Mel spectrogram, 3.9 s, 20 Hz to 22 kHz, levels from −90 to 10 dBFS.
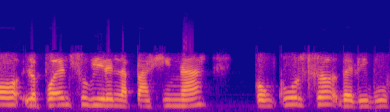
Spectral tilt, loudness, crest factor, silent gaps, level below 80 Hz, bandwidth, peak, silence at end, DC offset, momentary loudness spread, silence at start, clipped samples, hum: -6.5 dB/octave; -18 LUFS; 14 dB; none; -72 dBFS; 6.8 kHz; -4 dBFS; 0 s; under 0.1%; 6 LU; 0 s; under 0.1%; none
